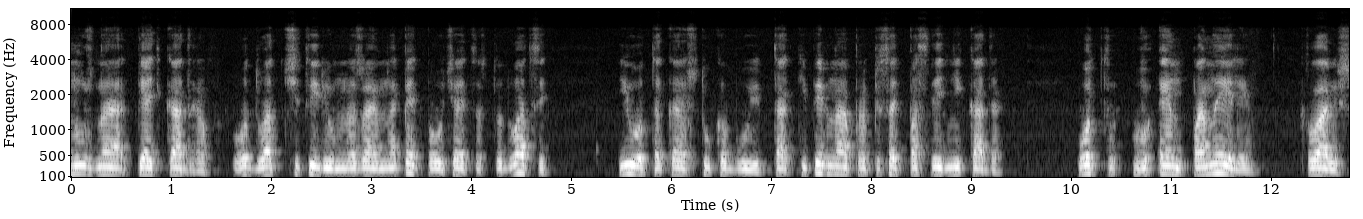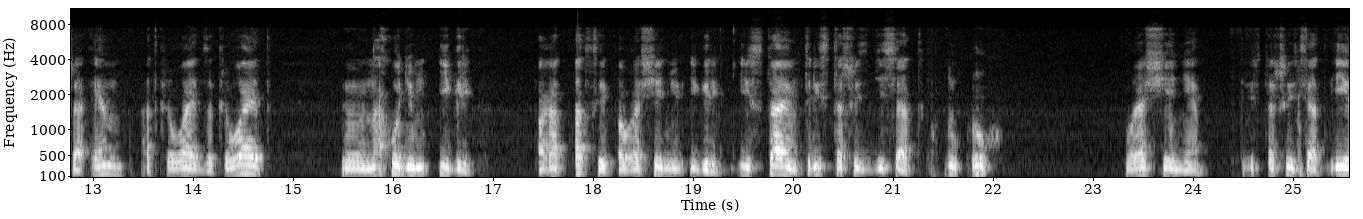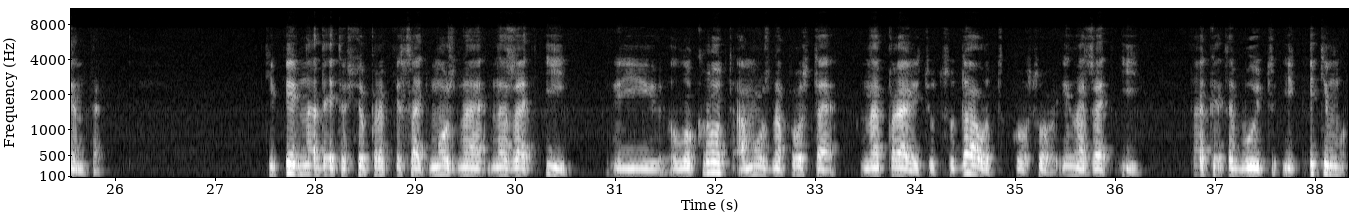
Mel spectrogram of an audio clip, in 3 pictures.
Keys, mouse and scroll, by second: 9.4-10.8 scroll down 2, 12.9 n, 13.4 n, 19.4 click.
